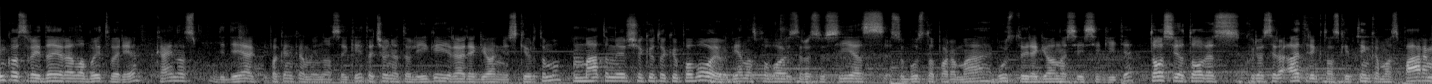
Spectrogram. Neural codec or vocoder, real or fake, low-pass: none; real; 14.4 kHz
